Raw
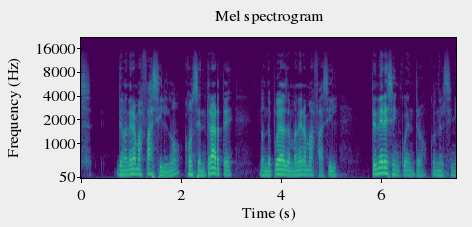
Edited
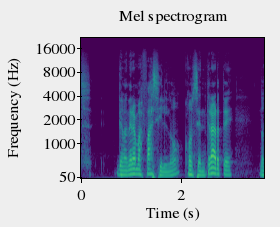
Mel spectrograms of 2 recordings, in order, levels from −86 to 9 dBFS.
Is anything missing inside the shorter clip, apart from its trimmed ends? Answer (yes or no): no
